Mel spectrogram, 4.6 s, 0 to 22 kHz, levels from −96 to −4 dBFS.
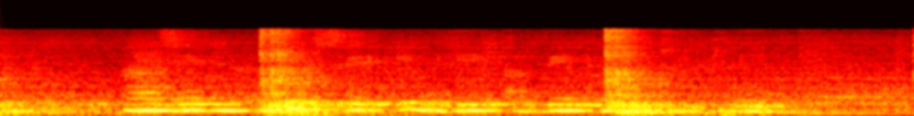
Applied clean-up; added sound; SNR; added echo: none; Clock; 4 dB; reverberation time 0.8 s.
